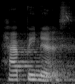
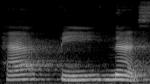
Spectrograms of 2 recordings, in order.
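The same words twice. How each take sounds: First: Said in the usual way. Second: happiness in three slow beats, "hap - pee - ness"; split into syllables. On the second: Shown as a demonstration. (Happiness को तीन हिस्सों में तोड़कर, धीरे) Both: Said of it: "three syllable".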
